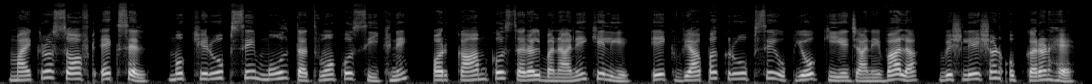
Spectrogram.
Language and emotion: Hindi, neutral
